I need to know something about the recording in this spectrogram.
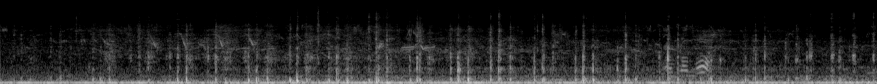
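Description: Hoofbeats of a ridden racehorse galloping on a dirt track: a quick run of dull thuds, loudest about halfway through as the horse passes close, over a steady low rumble.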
